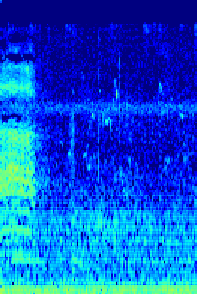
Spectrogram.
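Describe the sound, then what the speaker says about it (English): A single crow gives one brief caw at the very start, close and fairly loud, then only faint outdoor background hum remains. "Come on, crow."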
